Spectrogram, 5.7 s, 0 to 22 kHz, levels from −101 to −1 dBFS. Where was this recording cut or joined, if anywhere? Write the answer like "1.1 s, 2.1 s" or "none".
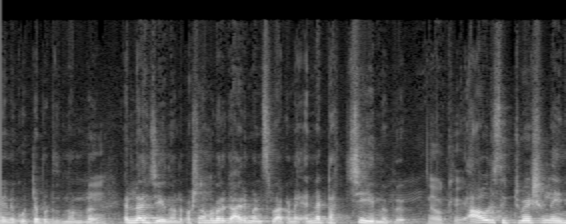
none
